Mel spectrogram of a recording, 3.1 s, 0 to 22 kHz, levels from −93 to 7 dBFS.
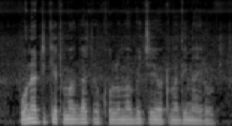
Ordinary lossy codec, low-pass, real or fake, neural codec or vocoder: none; none; real; none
